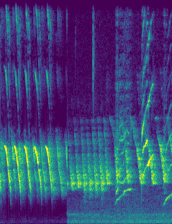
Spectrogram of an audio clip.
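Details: Canary singing to coax other canaries: rapid high downslurred notes in a fast run, then a rolling warble with rising swoops over faint background hiss.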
